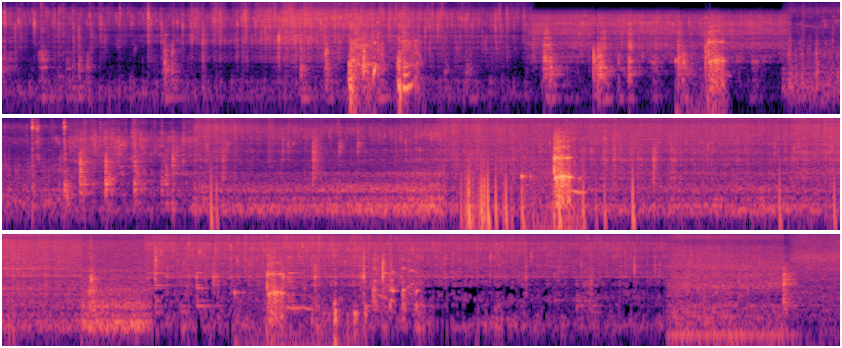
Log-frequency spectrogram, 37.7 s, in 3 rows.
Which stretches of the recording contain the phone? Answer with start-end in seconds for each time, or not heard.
not heard.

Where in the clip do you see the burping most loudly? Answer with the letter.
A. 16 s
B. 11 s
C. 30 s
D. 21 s
D.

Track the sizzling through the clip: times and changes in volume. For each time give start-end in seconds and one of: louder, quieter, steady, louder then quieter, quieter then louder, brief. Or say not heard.
0.0-37.6 steady.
